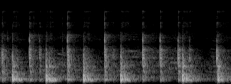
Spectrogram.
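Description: Taiko drum struck rapidly with a pair of wooden sticks, about five or six beats a second, in a celebration drumroll for a lucky pearl, with hand claps joining in.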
